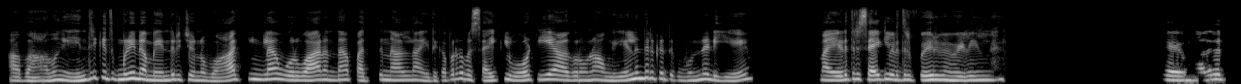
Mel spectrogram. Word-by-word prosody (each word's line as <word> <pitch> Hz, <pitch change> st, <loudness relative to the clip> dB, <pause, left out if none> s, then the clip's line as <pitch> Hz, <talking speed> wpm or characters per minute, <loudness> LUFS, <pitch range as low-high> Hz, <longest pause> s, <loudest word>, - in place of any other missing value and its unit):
அப்போ 175 Hz, 0 st, -3 dB, 0.2 s
அவங்க 200 Hz, +4 st, +1 dB
எந்திரிக்கிறதுக்கு 250 Hz, -, 0 dB
முன்னாடி 255 Hz, +1 st, +6 dB
நம்ம 205 Hz, -3 st, +2 dB
எந்திரிச்சிடணும் 195 Hz, -4 st, -2 dB
வாக்கிங்லாம் 230 Hz, +5 st, +1 dB
1 195 Hz, -, +1 dB
வாரம் 205 Hz, +1 st, +1 dB
தான் 220 Hz, +1 st, -3 dB
10 180 Hz, +4 st, -6 dB
நாள் 200 Hz, +1 st, -2 dB
தான் 195 Hz, -3 st, -3 dB
இதுக்கப்புறம் 185 Hz, +9 st, -6 dB
நம்ம 220 Hz, -3 st, -1 dB
சைக்கிள் 190 Hz, +3 st, -2 dB
ஓட்டியே 220 Hz, +3 st, 0 dB
ஆகணும்னா, 195 Hz, +1 st, -1 dB
அவங்க 180 Hz, -2 st, -2 dB
எழுந்துருக்கிறதுக்கு 260 Hz, -7 st, +1 dB
முன்னாடியே 190 Hz, -5 st, -1 dB, 0.8 s
நான் 195 Hz, -1 st, +3 dB
எடுத்துட்டு 220 Hz, +4 st, +2 dB
சைக்கிள் 225 Hz, +3 st, +4 dB
எடுத்துகிட்டு 210 Hz, -2 st, -2 dB
போயிடுவேன் 210 Hz, -1 st, +4 dB
வெளில 200 Hz, +3 st, 0 dB, 1.6 s
து 205 Hz, -, +1 dB, 0.2 s
மொதல்ல 190 Hz, +4 st, -4 dB
த் 220 Hz, -, -10 dB
205 Hz, 145 wpm, -22 LUFS, 190-230 Hz, 1.6 s, முன்னாடி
